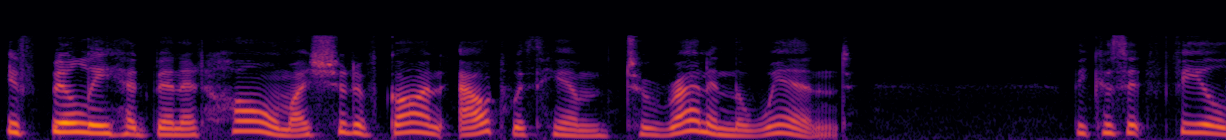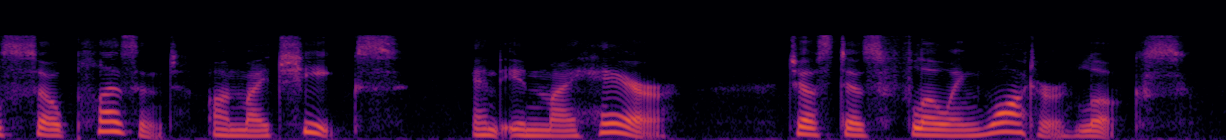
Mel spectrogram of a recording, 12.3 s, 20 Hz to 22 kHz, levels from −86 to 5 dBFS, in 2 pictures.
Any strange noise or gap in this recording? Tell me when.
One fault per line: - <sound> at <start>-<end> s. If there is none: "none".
none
